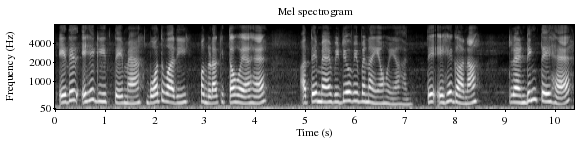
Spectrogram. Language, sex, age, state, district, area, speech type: Punjabi, female, 30-45, Punjab, Ludhiana, urban, spontaneous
